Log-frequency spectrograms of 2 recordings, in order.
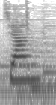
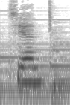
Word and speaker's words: jian: Then JI + YI + AN makes JIAN. Not John, but JIAN.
